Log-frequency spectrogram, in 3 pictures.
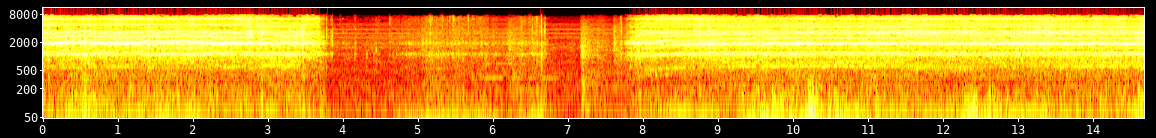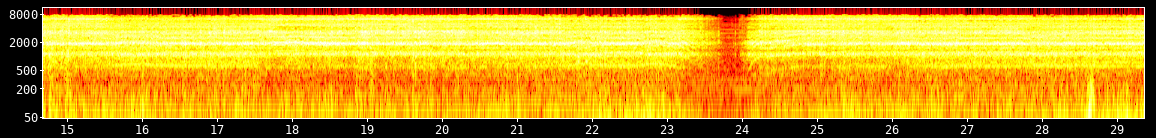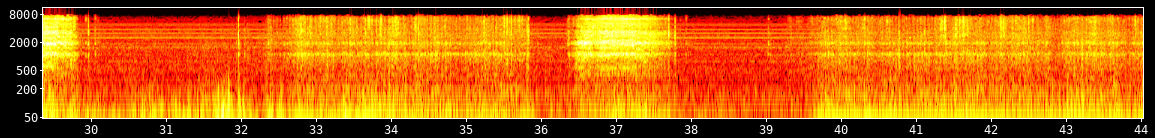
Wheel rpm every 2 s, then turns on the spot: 160, 130, 10, 10, 150, 160, 160, 160, 160, 160, 160, 110, 130, 160, 140, 0, 10, 20, 70, 0, 20, 20.
4-6 32-36 40-44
